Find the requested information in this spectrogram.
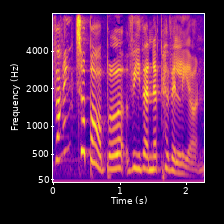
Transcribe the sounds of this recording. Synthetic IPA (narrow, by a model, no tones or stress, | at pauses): vajntʰɔbɔbl̩ˠviːðənəpʰəvɪljʊ̰n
